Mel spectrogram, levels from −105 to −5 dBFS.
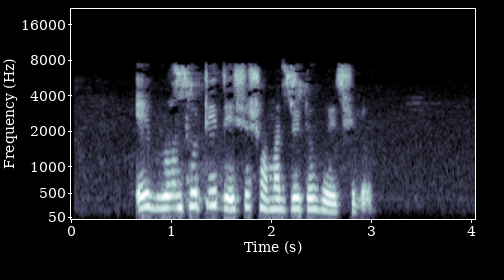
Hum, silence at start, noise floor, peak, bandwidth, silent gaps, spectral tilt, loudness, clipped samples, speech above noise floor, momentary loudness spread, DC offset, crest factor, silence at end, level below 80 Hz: none; 0.65 s; -71 dBFS; -2 dBFS; 7.6 kHz; none; -4.5 dB/octave; -15 LUFS; under 0.1%; 57 dB; 10 LU; under 0.1%; 14 dB; 1.05 s; -58 dBFS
